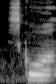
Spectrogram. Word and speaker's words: school: the ch in school and schedule we say it like a k in American English school and schedule these are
